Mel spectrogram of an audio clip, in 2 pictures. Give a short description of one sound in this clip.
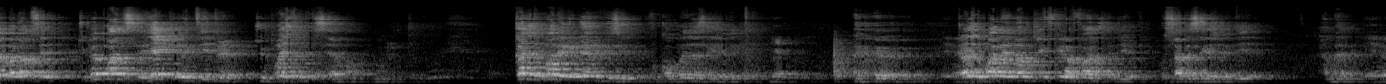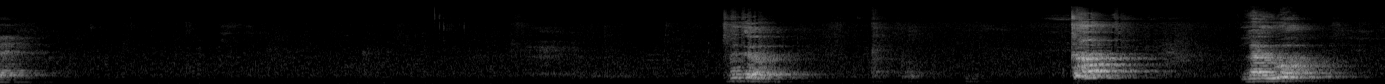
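A man speaks with animation in a room with a slight echo, pausing now and then.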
